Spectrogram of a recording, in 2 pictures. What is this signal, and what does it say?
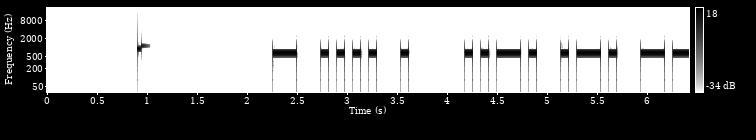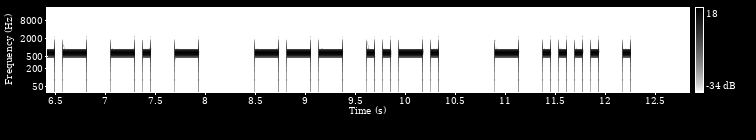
Morse code, heard as a keyed tone, about 15 wpm, 700 Hz. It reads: THE FRONT OF THE
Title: Sets of 4 Words 15wpm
